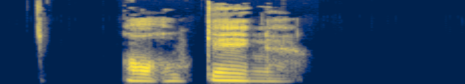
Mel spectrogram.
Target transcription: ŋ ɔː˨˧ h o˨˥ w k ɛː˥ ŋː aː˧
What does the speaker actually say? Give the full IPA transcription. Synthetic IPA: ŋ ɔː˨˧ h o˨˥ w k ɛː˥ ŋ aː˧

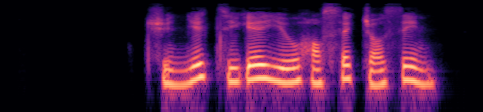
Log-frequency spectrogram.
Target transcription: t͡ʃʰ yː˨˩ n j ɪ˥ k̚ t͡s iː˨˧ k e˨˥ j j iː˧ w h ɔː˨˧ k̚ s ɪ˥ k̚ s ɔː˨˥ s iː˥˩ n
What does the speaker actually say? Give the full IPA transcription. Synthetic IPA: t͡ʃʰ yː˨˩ n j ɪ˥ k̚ t͡s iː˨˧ k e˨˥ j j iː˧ w h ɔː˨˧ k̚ s ɪ˥ k̚ t͡s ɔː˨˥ s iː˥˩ n

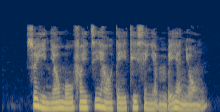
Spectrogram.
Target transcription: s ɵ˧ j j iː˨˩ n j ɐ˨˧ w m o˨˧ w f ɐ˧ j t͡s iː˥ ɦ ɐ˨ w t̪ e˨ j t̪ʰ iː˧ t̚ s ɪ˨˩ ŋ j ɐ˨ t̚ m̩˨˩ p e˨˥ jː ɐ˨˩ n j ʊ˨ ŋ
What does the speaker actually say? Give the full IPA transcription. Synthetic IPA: s ɵ˥ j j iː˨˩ n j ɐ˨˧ w m o˨˧ w f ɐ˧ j t͡s iː˥ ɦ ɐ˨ w t̪ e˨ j t̪ʰ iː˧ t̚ s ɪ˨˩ ŋ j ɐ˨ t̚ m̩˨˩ p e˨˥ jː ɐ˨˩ n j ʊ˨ ŋ

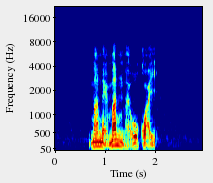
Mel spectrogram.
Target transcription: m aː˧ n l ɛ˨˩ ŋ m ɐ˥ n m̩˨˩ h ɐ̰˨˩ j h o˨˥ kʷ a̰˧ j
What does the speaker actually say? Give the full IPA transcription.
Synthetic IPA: m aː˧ n l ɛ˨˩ ŋ m ɐ˥ n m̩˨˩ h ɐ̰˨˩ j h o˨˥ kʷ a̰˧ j

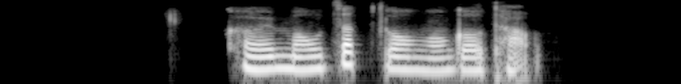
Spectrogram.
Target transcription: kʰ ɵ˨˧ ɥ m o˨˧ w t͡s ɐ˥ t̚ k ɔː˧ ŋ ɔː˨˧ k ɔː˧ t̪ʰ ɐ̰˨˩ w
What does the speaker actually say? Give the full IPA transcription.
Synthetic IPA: kʰ ɵ˨˧ ɥ m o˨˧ w t͡s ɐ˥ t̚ k ɔː˧ ŋ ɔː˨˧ k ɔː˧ t̪ʰ ɐ̰˨˩ w

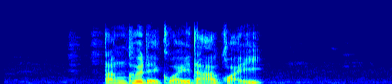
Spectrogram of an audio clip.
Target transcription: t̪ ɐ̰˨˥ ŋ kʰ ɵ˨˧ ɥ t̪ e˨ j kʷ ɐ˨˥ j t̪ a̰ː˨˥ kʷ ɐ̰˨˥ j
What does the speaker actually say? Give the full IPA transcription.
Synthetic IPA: t̪ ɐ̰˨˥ ŋ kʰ ɵ˨˧ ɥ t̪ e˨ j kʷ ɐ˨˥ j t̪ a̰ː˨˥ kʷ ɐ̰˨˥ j

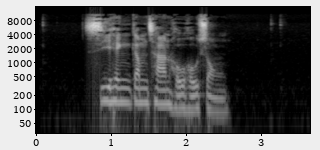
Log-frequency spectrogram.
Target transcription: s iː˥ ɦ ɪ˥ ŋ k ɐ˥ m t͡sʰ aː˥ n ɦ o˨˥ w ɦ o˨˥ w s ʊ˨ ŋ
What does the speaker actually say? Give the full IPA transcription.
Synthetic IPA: s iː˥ ɦ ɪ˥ ŋ k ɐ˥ m t͡sʰ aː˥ n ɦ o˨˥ w ɦ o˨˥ w s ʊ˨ ŋ

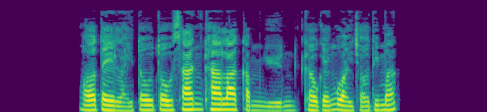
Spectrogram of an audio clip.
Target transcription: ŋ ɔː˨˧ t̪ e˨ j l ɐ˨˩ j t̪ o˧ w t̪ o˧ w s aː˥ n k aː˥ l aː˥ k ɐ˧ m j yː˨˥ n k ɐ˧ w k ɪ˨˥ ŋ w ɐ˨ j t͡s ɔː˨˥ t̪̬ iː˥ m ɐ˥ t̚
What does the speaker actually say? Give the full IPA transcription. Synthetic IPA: ŋ ɔː˨˧ t̪ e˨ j l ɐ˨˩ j t̪ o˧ w t̪ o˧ w s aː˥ n kʰ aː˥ l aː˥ k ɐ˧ m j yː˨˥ n k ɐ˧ w k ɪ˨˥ ŋ w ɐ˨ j t͡s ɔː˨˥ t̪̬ iː˥ m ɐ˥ t̚

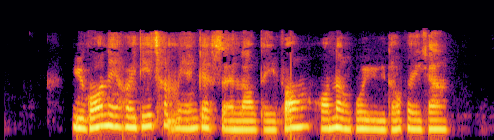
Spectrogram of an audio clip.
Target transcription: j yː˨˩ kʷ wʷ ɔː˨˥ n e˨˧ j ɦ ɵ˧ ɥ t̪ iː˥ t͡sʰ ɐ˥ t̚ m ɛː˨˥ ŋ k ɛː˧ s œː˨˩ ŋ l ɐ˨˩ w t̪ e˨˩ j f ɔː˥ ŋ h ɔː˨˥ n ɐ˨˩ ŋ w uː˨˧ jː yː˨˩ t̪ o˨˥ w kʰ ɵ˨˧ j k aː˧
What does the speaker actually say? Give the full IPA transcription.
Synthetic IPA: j yː˨˩ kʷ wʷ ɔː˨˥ n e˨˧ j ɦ ɵ˧ ɥ t̪ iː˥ t͡sʰ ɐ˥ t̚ m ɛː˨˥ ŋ k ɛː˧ s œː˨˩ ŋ l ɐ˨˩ w t̪ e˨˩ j f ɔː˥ ŋ h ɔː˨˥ n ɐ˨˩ ŋ w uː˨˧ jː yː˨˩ t̪ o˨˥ w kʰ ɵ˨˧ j k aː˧

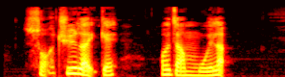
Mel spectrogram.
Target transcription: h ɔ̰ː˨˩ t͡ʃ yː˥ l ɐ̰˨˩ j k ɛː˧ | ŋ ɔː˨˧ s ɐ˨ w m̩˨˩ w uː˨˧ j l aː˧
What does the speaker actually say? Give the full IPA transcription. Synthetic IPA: s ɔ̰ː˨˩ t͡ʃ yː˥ l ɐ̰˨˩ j k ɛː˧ | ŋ ɔː˨˧ t͡s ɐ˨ w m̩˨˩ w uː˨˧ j l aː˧

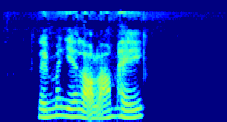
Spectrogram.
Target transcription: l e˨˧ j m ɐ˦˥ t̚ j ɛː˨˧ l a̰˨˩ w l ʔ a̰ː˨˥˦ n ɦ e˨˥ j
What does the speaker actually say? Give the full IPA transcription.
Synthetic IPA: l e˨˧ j m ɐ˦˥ t̚ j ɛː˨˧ l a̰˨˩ w l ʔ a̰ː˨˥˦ m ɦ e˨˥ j

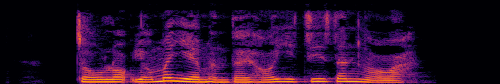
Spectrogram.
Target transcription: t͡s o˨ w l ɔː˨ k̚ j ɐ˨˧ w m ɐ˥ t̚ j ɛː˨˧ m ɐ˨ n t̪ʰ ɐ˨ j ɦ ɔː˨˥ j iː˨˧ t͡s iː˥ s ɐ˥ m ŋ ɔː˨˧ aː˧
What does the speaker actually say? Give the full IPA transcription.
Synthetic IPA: t͡s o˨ w l ɔː˨ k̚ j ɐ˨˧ w m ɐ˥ t̚ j ɛː˨˧ m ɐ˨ n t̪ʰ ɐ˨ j ɦ ɔː˨˥ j iː˨˧ t͡s iː˥ s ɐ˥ n ŋ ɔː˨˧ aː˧

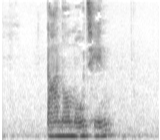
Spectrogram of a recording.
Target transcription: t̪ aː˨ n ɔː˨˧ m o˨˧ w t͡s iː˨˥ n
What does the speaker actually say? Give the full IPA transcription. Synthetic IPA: t̪ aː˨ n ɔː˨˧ m o˨˧ w t͡sʰ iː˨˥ n

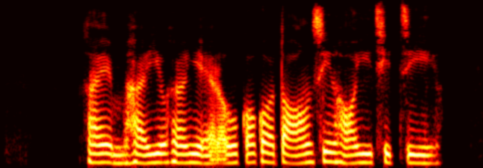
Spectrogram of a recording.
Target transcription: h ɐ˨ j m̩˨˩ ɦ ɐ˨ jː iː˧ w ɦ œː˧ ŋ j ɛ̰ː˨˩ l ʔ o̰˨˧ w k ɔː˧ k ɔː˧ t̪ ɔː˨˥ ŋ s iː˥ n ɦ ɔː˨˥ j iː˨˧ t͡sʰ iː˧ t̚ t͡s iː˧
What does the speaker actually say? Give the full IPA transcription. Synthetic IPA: h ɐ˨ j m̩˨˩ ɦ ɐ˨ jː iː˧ w ɦ œː˧ ŋ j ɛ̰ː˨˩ l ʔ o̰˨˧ w k ɔː˨˥ k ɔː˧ t̪ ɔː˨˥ ŋ s iː˥ n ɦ ɔː˨˥ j iː˨˧ t͡sʰ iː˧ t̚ t͡s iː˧

